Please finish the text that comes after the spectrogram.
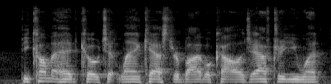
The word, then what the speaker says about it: Lancaster: head coaching position was how to pronounce the name Lancaster. I said Lancaster in my interview, and I thought I was going to lose the job. The people in Lancaster, Pennsylvania want you to say their city the right way.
